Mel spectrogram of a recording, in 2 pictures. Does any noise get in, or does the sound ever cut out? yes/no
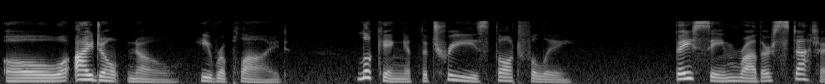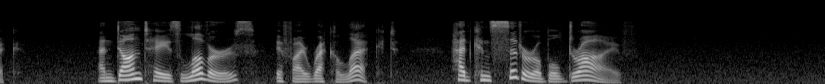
no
